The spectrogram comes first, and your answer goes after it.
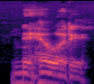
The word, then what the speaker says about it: nihil: I'm pretty sure I looked up the pronunciation of that word before and that one is actually dictionary pronunciation nihil.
